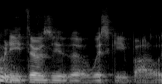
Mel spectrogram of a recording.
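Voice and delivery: ordinary talk, nothing marked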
